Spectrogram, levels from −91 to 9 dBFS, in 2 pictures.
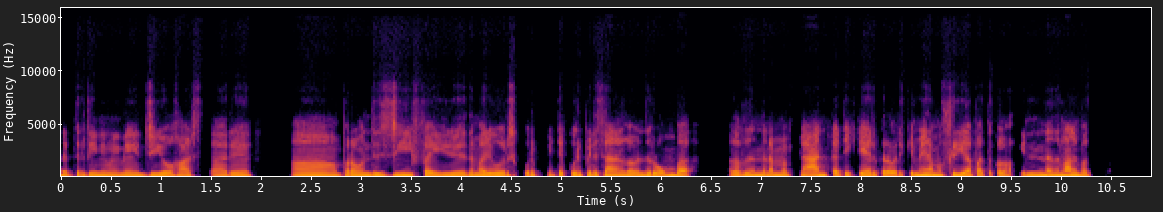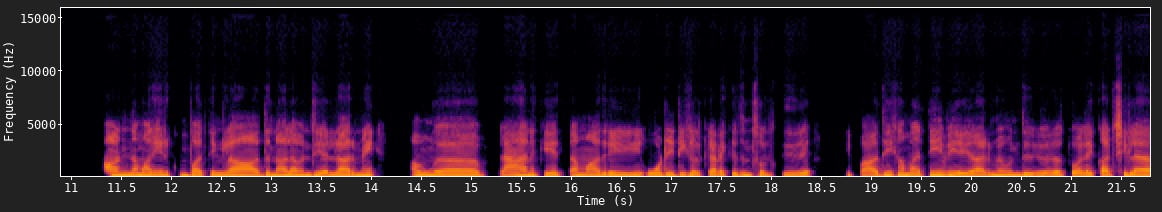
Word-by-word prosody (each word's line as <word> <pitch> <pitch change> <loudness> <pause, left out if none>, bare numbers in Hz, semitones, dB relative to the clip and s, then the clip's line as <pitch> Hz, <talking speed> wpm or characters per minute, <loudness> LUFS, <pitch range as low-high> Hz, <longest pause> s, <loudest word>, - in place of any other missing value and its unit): எடுத்துக்கிட்டிங்கன்னு 170 0 -1
வைங்களேன். 155 +1 0
Jio 160 0 +2
Hotstar 150 +1 -4 0.7
அ - - 0 0.4
அப்புறம் 165 +2 +1
வந்து 170 +1 +2
Zee5 175 -1 +1 0.3
இந்த 160 - 0
மாரி, 185 +3 +3
ஒரு 170 - -1 0.2
குறிப்பிட்ட 240 -1 -3
குறிப்பிட்ட 215 -2 +1
சேனல்கள் 175 -1 +2
வந்து 210 +5 +1
ரொம்ப 185 +5 +1 0.5
அதாவது 180 +2 0
இந்த 180 - +1
நம்ம 165 -1 +1
பிளான் 175 +4 +2
கட்டிக்கிட்டே 170 +2 -1
இருக்கிற 180 -3 0
வரைக்குமே 175 +5 0
நம்ம 220 -4 +1
ஃப்ரீயா 200 +1 +2
பார்த்துக்கலாம். 150 -4 -2
என்னதுனாலும் 205 +7 +2
பார்த்து 190 - -3 1.1
அந்த 240 +3 +2
மாரி 255 +1 +1
இருக்கும் 220 -1 -4
பார்த்தீங்களா? 165 -2 +1 0.2
அதனால 205 +5 +1
வந்து 205 +2 +1
எல்லாருமே, 195 +5 +1 0.5
அவுங்க 185 0 +2 0.6
பிளானுக்கு 205 +5 0
ஏத்த 195 0 -6
மாதிரி 190 +5 +1 0.4
ஓடிடிகள் 185 -4 -1
கிடைக்குதுன்னு 180 +3 0
சொல்ட்டு, 165 +1 -3 0.6
இப்ப 205 - -17
அதிகமா 245 +8 +1
டிவிய 245 -2 +2
யாருமே 175 +3 +1
வந்து 185 +2 +1 0.3
அ - - 0
தொலைக்காட்சியில 200 +4 +1
185 Hz, 135 wpm, -19 LUFS, 170-205 Hz, 1.1 s, மாரி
